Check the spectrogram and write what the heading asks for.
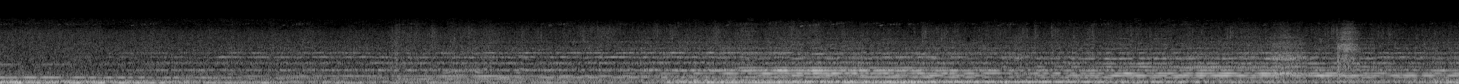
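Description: Tense film-score drone: long held chords of several steady tones over a low rumble that swells in and out, with a brief rising sweep near the end.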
